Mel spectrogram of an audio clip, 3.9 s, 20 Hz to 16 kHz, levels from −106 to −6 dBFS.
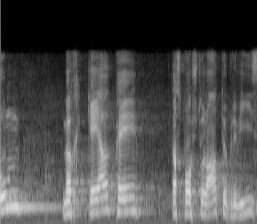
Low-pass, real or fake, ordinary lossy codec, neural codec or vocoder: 7.2 kHz; real; none; none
